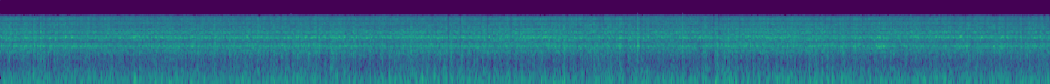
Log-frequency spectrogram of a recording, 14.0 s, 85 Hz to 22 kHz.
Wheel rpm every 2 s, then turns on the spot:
220, 230, 220, 210, 210, 220, 230.
none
